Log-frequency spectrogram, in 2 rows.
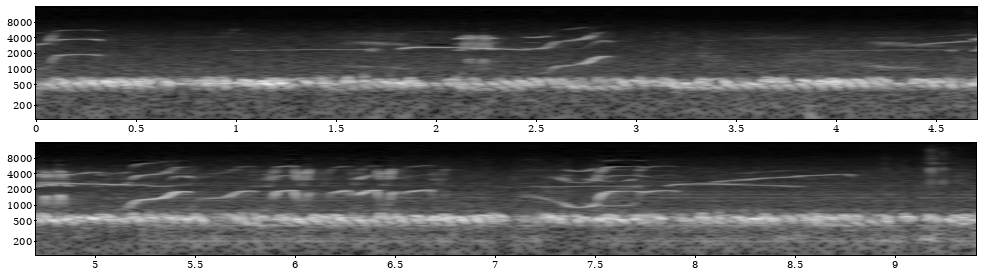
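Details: Black grouse lekking in Tiveden, Sweden, April 2023: steady low burbling chorus beneath a lively run of another bird's looping, rising whistled phrases and short chirps.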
